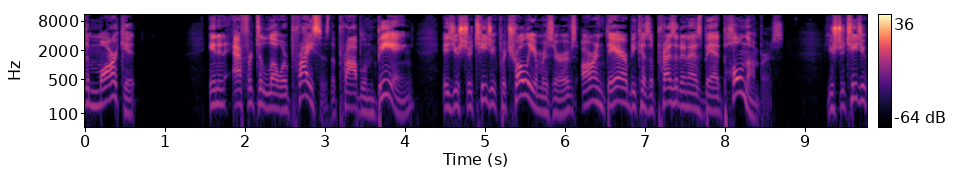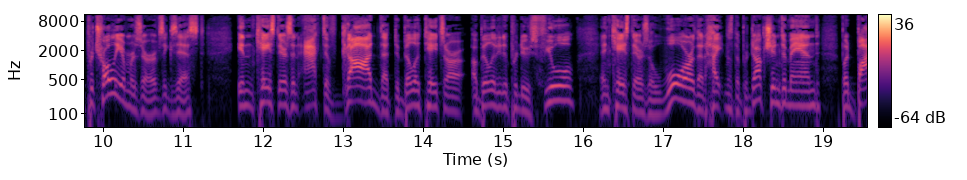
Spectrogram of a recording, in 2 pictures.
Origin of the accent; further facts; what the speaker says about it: Levittown, New York, United States; I grew up in Levittown, and it was the biggest post-World War II settlement. It was America's first suburb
